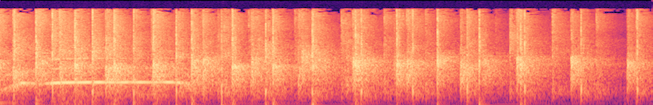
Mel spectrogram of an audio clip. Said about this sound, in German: Eine Runde Applaus!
